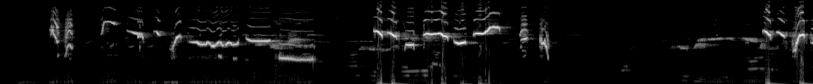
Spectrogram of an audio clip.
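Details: Oriental magpie-robin giving energetic lure song to trigger singing, fighting and tail display in another bird: quick chips leading into sweet whistled phrases, a pause, a louder twittering burst, then a final sharp flourish.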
